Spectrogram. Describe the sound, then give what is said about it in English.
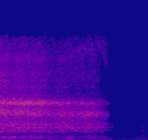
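A deep breath drawn in during a guided breathing exercise and held below the navel: one long, steady, breathy inhalation that stops abruptly, followed by near silence while the breath is held. “So what we're going to do is take three really deep breaths and then hold each one of them below the navel. So go ahead and inhale deeply.”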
